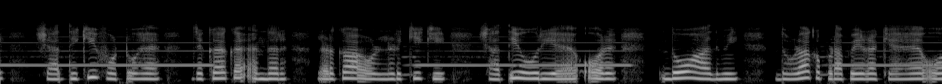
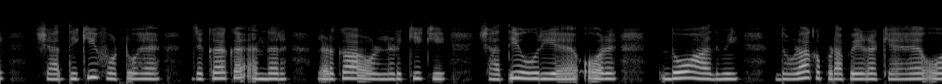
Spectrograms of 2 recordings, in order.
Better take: second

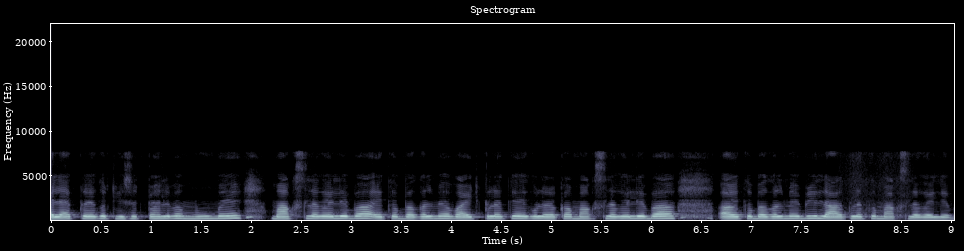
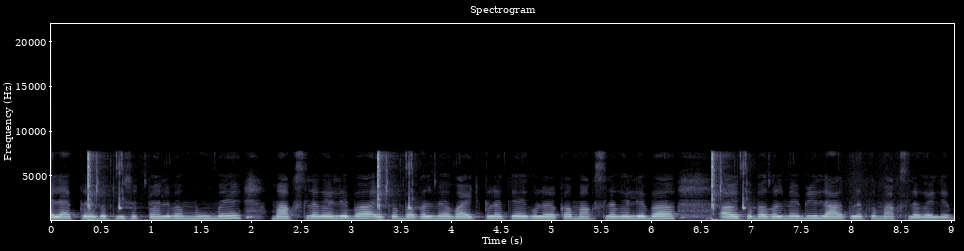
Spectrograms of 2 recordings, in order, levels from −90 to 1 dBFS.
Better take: first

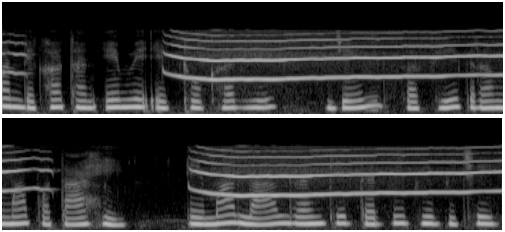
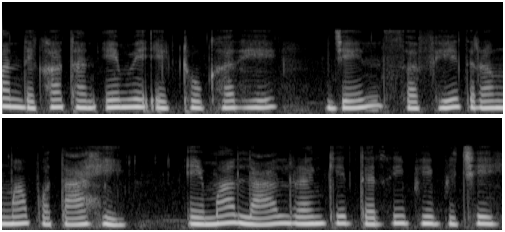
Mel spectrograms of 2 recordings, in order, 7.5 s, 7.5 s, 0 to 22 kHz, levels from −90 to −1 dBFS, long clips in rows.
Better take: second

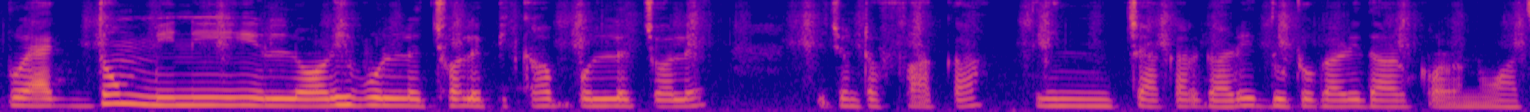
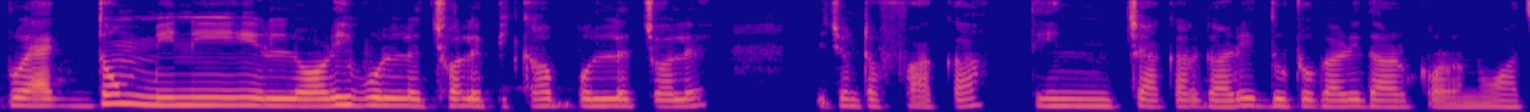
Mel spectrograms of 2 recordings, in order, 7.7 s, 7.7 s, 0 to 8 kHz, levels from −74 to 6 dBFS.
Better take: second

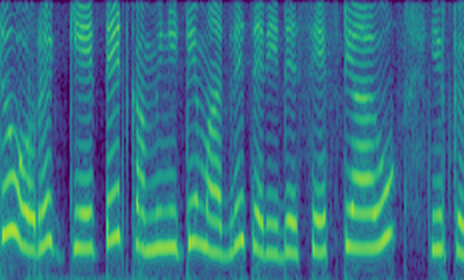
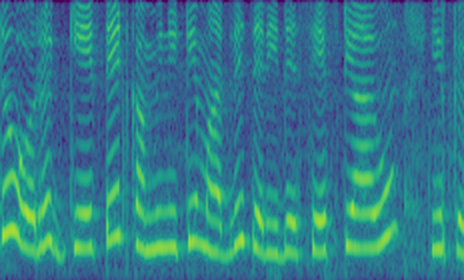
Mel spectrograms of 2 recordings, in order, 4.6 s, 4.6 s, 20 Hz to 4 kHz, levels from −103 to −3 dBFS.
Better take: second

